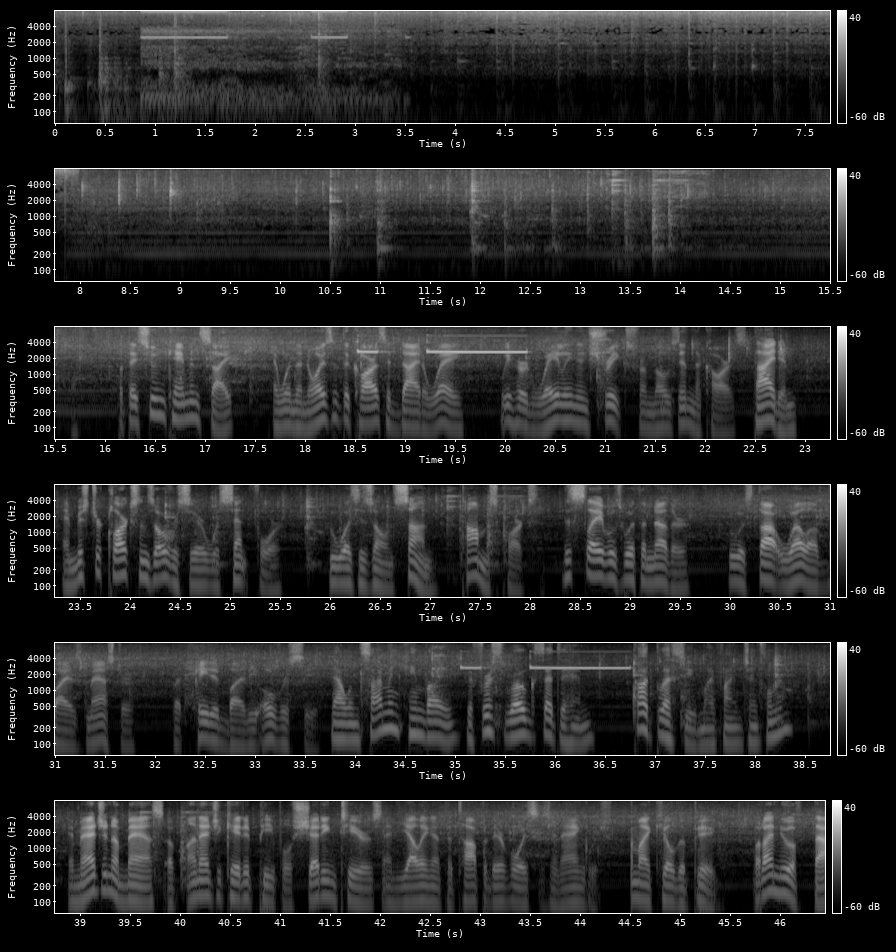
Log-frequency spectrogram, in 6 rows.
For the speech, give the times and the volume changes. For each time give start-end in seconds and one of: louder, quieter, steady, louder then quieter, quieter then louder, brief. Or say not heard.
15.7-46.4 steady.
